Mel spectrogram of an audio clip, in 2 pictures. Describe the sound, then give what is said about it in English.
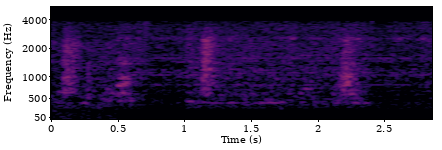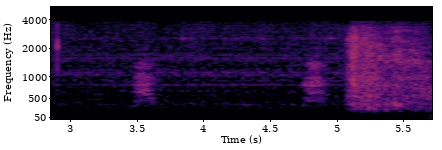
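A dog barking in several short, separate woofs spread across a few seconds, fairly faint over a steady background hiss, with a louder, rougher burst at the very end. “So now whose dog's barking?”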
